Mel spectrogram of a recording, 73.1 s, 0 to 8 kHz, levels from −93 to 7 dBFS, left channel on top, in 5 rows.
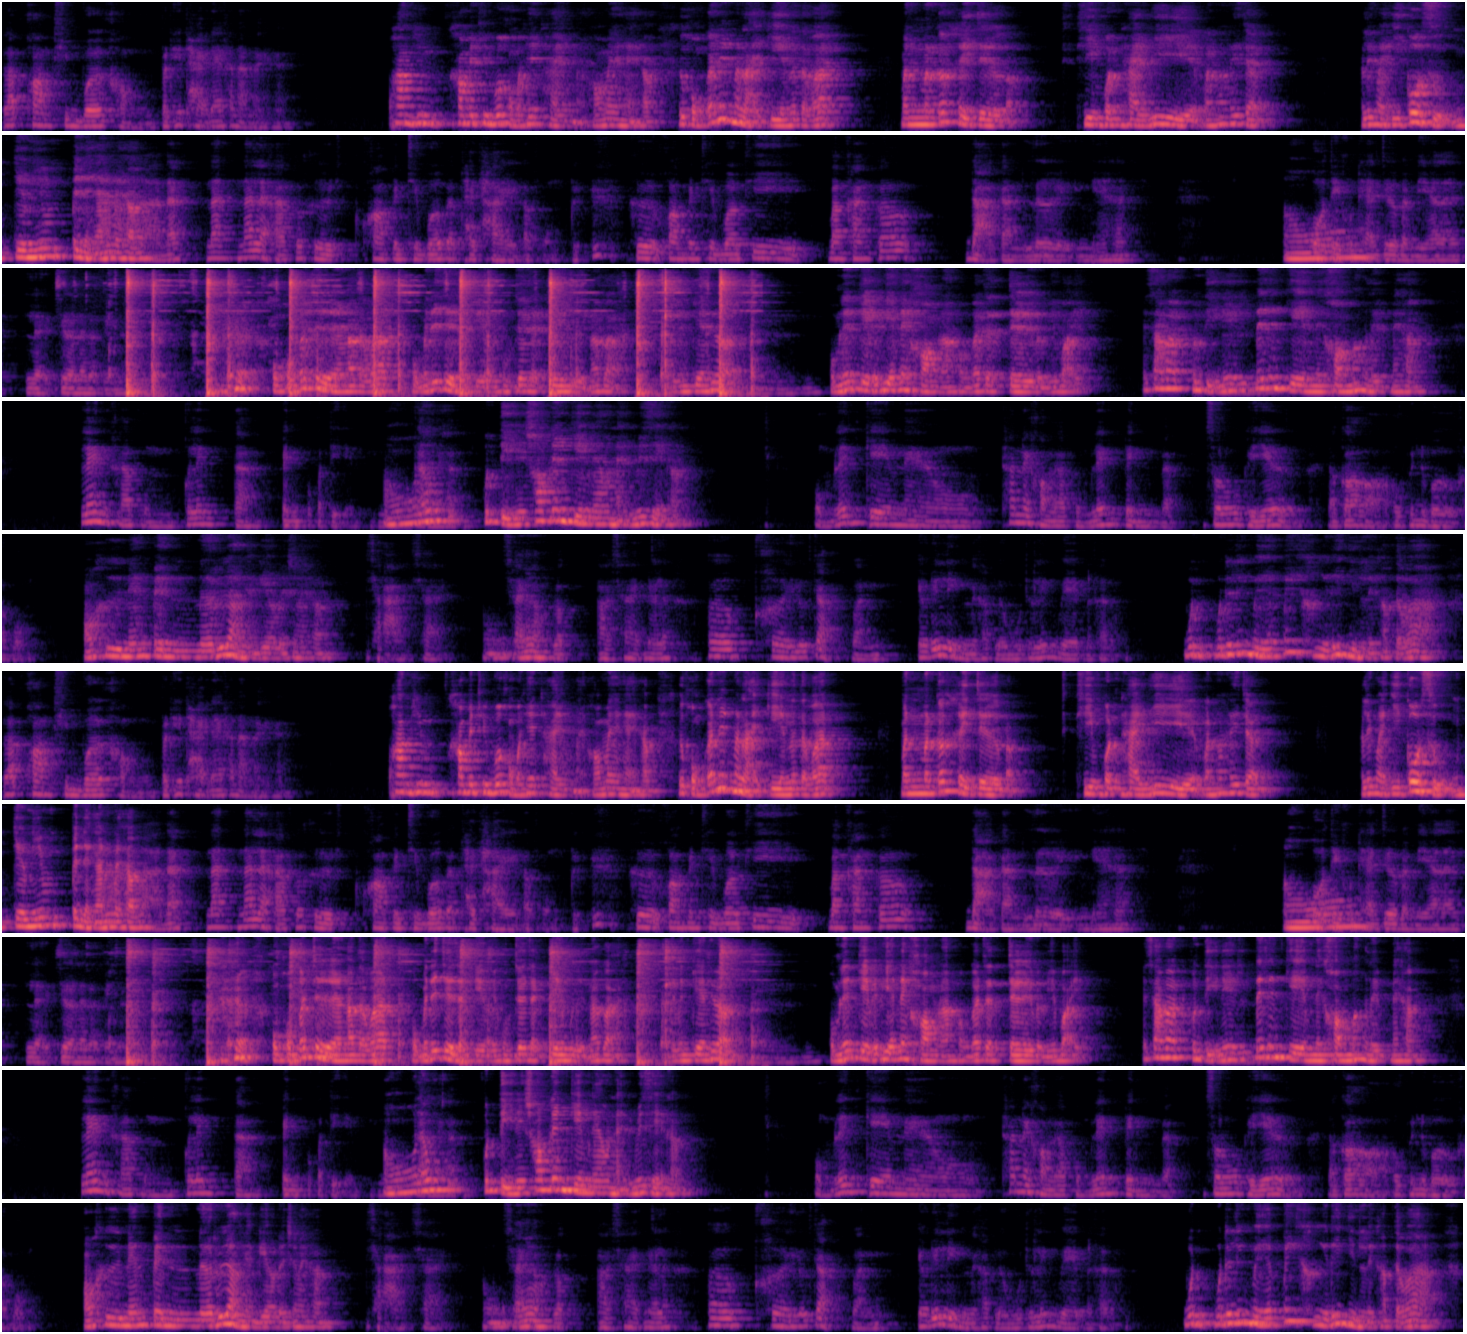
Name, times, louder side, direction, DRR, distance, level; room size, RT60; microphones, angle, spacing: voice 1, 0.0-2.8 15.6-22.6 22.9-23.8 24.3-26.0 27.7-29.2 29.5-30.7 36.8-37.4 41.5-42.0 44.7-48.4 52.0-55.6 55.9-56.9 57.2-58.7 62.2-63.0 63.5-64.2 64.5-67.3 67.7-69.7, equal, ahead, 3 dB, 0.5 m, -47 dB
voice 2, 3.9-8.3 9.0-10.2 10.7-12.7 13.6-16.2 27.4-28.3 31.4-35.5 35.9-36.6 37.5-40.1 40.7-43.5 47.7-48.4 48.7-50.8 59.3-61.8 63.3-63.9 70.3-72.9, right 2 dB, 70° right, 6 dB, 0.9 m, -33 dB
sound 1, 29.8-29.9 30.1-34.3 34.6-35.2 35.5-36.9, left 8 dB, 55° left, 0.3 m, -31 dB
9.5 x 5.3 x 2.2 m, 0.63 s
head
